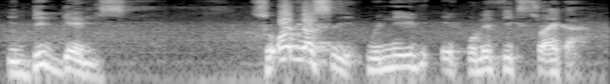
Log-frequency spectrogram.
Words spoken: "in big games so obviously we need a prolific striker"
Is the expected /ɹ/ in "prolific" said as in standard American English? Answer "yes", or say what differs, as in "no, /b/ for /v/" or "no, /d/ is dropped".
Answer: no, /ɹ/ is dropped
